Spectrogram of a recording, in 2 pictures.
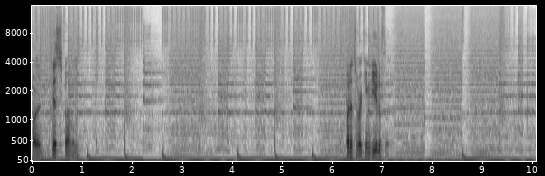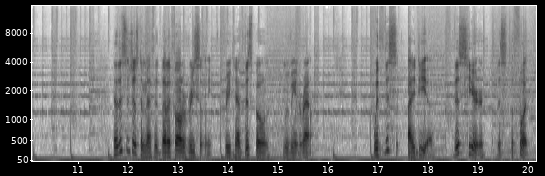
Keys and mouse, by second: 1.7-2.8 middle drag, 2.8 click, 3.5 middle click, 4.6-6.4 drag, 4.9 r, 7.0-8.7 drag, 7.7 r, 9.6 r, 12.0-13.9 drag, 14.1 g, 15.7 KP_3, 18.0-19.1 drag.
